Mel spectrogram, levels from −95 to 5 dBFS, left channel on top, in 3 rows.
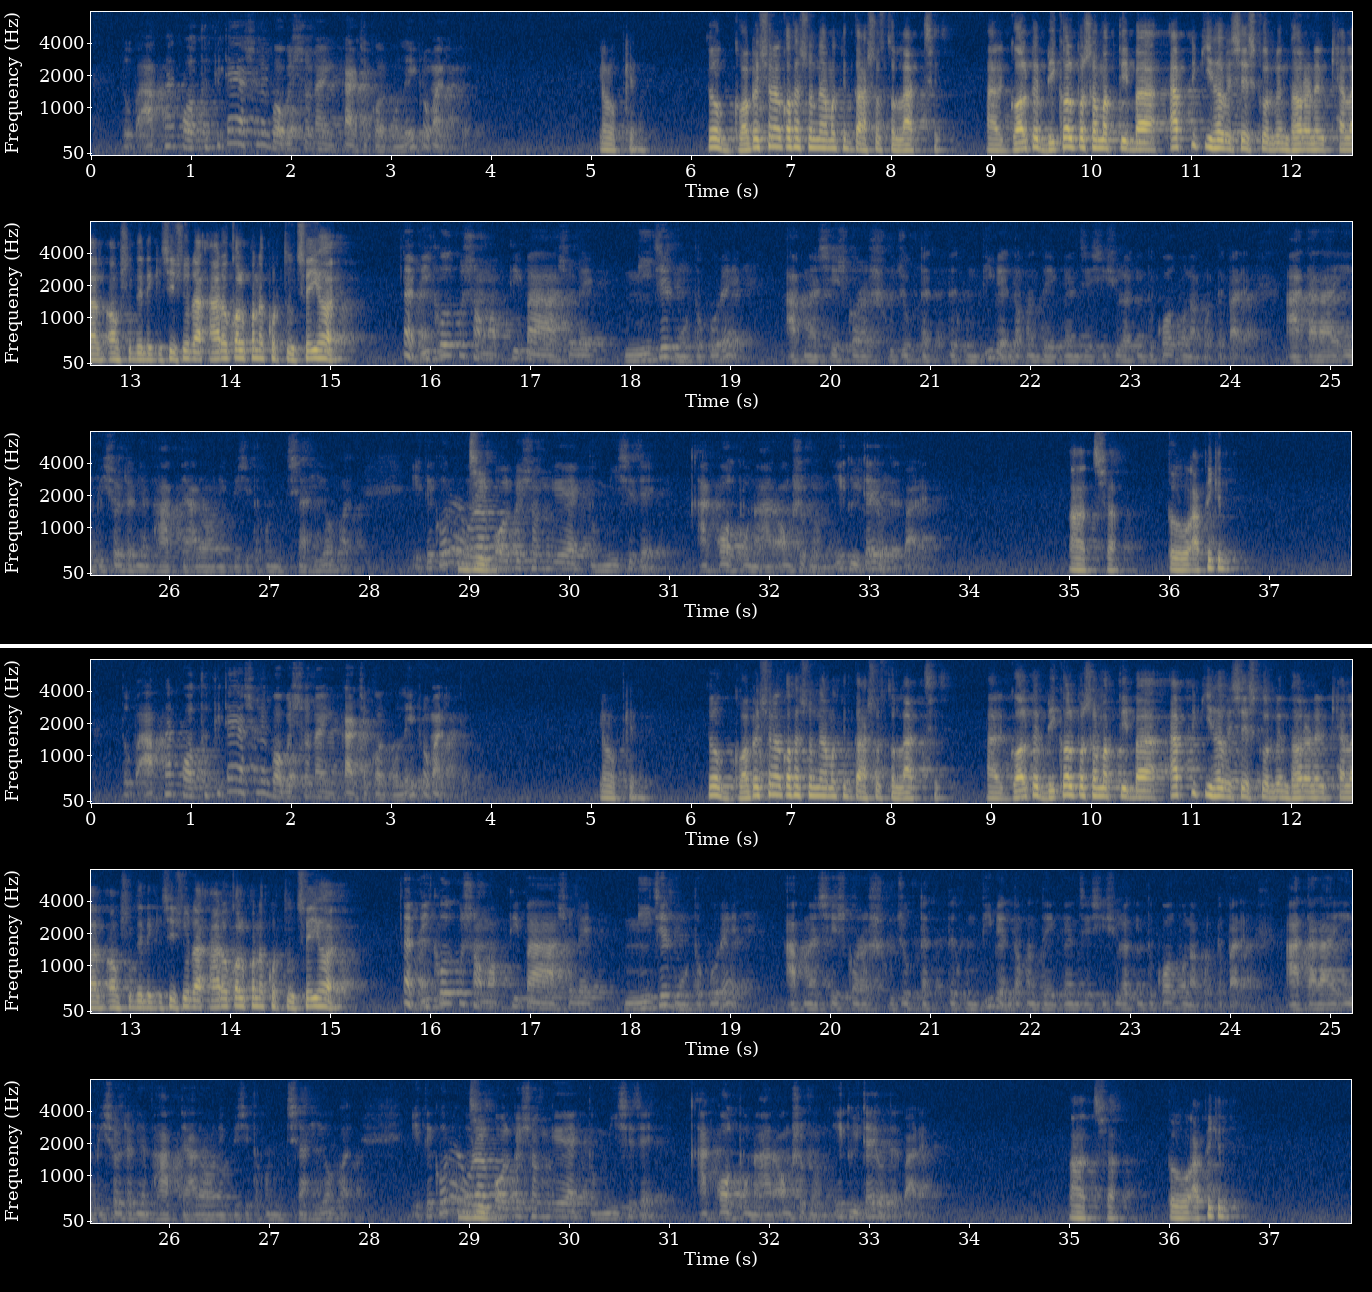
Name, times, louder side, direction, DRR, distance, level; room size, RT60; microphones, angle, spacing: voice 1, 0.3-3.8 15.7-17.6 17.9-19.2 19.5-30.9 31.3-33.6, right 1 dB, 30° right, 3 dB, 6.1 m, -44 dB
voice 2, 5.1-5.5 6.2-8.4 9.0-15.1 28.9-29.2 35.0-35.5 36.0-36.6, left 2 dB, 35° left, 8 dB, 0.9 m, -27 dB
26.5 x 13.0 x 8.6 m, 0.67 s
head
